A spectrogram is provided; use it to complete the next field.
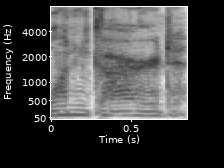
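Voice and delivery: very quiet hushed whisper. Playing Chin, who gets back up and signals about a guard, in very hushed tones. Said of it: "in very hushed tones of like".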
